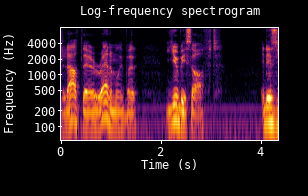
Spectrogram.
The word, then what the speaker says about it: Ubisoft: Maybe, if you have been, then you now know that it's Ubisoft and not Ubisoft. That is emphasis on you, like you were saying, like Yu-Gi-Oh! Ubisoft, not like Ub. It's not Ubisoft. It's Ubisoft.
